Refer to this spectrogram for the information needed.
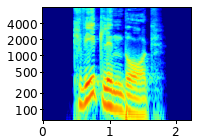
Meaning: Quedlinburg (a town located north of the Harz mountains, in Harz district in the west of Saxony-Anhalt, Germany; a UNESCO World Heritage Site)
- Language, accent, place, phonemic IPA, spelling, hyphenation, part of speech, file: German, Germany, Berlin, /ˈkveːtlɪnbʊʁk/, Quedlinburg, Qued‧lin‧burg, proper noun, De-Quedlinburg.ogg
